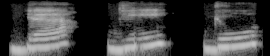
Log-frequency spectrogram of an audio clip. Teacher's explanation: Nah, tepatnya dengan apa yang ada di atasnya, langit-langit mulut di atasnya, bagian tengah langit-langit mulut di atasnya. Sifat-sifatnya adalah jahr, syiddah, istifal, infitah, dan qalqalah. · Makhraj dari jim adalah bagian tengah lidah yang bertemu dengan bagian tengah langit-langit di atasnya. Nah, tepatnya dengan apa yang ada di atasnya, langit-langit mulut di atasnya, bagian tengah langit-langit mulut di atasnya. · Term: huruf jim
